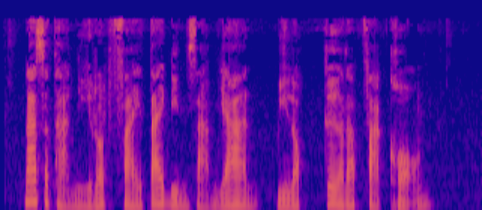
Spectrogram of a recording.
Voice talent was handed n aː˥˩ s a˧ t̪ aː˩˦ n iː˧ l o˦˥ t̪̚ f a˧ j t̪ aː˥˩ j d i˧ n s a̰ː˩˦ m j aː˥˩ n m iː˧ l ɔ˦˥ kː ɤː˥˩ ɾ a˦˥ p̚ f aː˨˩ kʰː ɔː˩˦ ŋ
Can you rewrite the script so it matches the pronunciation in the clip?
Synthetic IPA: n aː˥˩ s a˧ t̪ʰ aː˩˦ n iː˧ ɾ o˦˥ t̪̚ f a˧ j t̪ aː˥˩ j d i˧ n s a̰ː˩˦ m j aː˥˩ n m iː˧ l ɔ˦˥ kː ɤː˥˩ ɾ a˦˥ p̚ f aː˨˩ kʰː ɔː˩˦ ŋ

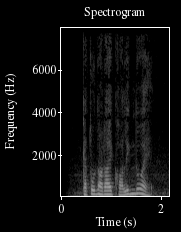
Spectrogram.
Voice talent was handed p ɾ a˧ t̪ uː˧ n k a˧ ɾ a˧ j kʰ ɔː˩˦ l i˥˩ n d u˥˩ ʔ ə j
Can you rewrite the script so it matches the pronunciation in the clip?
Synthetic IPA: k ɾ a˧ t̪ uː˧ n ʔ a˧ ɾ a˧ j kʰ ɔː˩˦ l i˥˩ ŋ d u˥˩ ə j

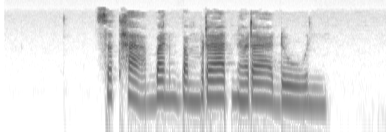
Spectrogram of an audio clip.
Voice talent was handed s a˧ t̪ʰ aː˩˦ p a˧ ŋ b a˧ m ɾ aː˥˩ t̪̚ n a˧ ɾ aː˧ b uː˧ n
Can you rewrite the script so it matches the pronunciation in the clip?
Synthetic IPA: s a˧ t̪ʰ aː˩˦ b a˧ n b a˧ m ɾ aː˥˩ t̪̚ n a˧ ɾ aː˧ d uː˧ n

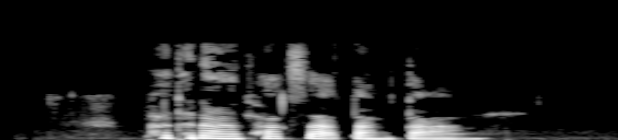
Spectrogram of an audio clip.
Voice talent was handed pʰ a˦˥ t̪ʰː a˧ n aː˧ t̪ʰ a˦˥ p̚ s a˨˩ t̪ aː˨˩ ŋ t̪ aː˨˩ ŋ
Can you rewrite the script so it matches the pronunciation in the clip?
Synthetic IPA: pʰ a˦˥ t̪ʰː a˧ n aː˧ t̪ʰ a˦˥ k̚ s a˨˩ t̪ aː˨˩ ŋ t̪ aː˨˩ ŋ

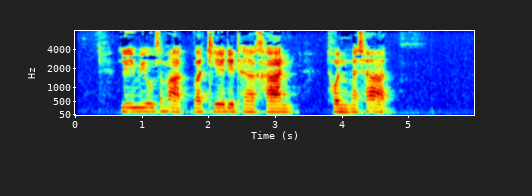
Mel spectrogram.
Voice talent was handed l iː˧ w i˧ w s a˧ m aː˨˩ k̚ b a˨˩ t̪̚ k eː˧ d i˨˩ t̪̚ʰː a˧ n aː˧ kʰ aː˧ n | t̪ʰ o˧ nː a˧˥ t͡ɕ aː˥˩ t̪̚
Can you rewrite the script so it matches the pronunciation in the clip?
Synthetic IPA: l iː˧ w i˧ w s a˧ m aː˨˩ k̚ b a˨˩ t̪̚ kʰ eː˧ d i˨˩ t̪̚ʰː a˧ n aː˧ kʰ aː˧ n | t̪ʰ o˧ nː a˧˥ t͡ɕʰ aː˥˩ t̪̚

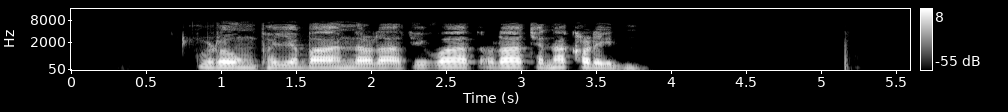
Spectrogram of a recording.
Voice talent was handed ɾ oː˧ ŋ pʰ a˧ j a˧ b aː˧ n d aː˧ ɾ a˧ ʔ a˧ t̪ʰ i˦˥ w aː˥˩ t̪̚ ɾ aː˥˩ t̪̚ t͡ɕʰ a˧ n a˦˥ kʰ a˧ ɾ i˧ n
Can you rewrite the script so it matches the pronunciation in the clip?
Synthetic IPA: ɾ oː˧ ŋ pʰ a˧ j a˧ b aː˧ n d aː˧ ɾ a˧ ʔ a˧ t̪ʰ i˦˥ w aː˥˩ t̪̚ ɾ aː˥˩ t̪̚ t͡ɕʰ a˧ n a˦˥ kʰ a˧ ɾ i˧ n

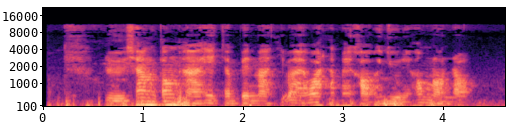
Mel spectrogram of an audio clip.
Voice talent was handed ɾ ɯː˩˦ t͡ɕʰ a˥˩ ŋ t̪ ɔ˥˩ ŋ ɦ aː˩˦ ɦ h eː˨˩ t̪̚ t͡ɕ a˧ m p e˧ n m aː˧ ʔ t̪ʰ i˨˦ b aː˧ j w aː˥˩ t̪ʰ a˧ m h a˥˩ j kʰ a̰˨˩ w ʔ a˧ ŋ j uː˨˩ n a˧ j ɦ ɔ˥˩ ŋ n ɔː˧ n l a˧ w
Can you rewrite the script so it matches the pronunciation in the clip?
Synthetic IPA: ɾ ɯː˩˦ t͡ɕʰ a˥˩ ŋ t̪ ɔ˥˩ ŋ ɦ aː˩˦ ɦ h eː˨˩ t̪̚ t͡ɕ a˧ m p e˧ n m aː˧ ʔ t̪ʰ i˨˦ b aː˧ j w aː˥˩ t̪ʰ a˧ m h a˧ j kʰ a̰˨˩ w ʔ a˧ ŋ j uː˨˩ n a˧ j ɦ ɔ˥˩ ŋ n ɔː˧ n ɾ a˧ w

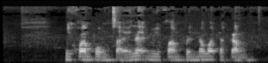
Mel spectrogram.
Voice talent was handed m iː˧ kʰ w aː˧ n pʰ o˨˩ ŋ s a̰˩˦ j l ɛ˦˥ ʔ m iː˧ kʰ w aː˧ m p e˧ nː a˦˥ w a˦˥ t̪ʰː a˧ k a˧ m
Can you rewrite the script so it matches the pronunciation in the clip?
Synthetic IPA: m iː˧ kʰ w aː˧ m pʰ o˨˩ ŋ s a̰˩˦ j l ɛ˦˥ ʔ m iː˧ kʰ w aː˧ m p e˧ nː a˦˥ w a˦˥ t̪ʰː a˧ k a˧ m

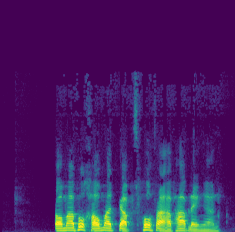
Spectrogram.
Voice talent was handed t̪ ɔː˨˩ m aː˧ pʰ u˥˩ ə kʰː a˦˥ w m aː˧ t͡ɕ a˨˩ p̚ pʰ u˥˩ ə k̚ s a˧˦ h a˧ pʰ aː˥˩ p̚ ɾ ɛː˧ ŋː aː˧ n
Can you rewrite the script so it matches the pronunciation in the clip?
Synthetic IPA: t̪ ɔː˨˩ m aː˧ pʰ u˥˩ ə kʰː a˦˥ w m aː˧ t͡ɕ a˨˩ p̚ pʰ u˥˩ ə k̚ s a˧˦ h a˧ pʰ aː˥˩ p̚ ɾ ɛː˧ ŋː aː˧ n

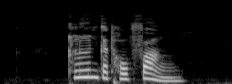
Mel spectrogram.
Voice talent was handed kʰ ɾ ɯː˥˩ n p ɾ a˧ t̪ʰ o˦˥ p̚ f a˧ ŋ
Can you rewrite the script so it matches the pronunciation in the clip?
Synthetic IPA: kʰ l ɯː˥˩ n k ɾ a˧ t̪ʰ o˦˥ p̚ f a˨˩ ŋ

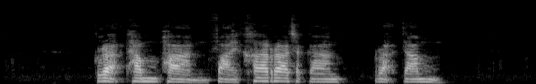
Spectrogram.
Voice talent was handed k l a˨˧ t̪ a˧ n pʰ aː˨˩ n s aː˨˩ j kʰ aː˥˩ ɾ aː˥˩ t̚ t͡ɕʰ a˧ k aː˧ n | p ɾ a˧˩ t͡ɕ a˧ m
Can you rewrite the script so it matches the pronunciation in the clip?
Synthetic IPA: k ɾ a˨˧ t̪ʰ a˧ m pʰ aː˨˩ n f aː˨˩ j kʰ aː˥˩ ɾ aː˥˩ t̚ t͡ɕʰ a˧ k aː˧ n | p ɾ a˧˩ t͡ɕ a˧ m

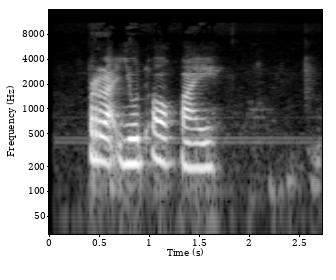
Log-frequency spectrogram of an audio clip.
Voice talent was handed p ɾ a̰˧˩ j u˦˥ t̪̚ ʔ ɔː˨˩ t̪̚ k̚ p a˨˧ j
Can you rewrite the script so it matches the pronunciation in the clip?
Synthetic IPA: p ɾ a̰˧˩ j u˦˥ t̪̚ ʔ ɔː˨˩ k̚ p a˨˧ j

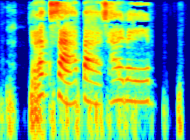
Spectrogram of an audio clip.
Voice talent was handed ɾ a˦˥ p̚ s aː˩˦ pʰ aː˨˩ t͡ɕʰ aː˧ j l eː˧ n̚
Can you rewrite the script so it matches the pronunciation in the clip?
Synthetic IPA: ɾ a˦˥ k̚ s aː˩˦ p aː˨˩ t͡ɕʰ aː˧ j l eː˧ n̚

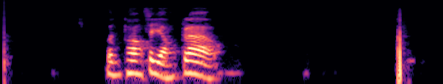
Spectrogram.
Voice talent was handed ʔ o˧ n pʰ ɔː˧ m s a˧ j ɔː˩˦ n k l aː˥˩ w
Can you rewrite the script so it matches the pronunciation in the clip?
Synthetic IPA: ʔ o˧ n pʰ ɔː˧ ŋ s a˧ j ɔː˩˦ ŋ k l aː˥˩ w

